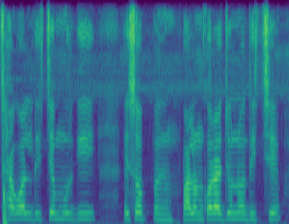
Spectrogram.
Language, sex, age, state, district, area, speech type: Bengali, female, 30-45, West Bengal, Paschim Medinipur, rural, spontaneous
